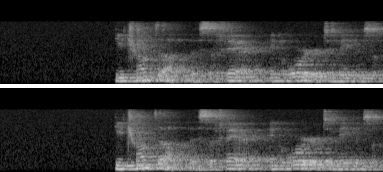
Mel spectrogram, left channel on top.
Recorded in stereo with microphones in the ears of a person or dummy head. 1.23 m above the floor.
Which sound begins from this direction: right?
A man speaking, at 1.1 s.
